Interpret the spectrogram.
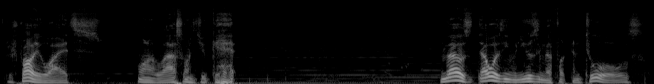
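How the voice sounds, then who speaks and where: Low-voiced man streaming a game over music. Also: expressive, fairly quick, darkish tone, slightly rough. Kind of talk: casual live gameplay commentary. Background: game music behind the voice.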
